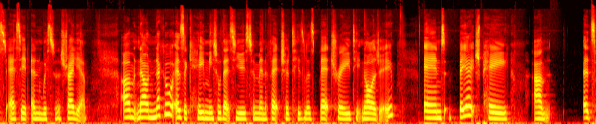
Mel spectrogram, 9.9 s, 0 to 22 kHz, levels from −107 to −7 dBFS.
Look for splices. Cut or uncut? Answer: cut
